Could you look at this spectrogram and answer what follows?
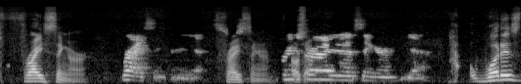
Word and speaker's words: Frisinger: they dropped the e for the germans it would be free singer but it's just right singer here so the irony is that yeah we don't even spell it right and everybody gets it wrong too so it's not just you so the answer is freisinger bryce ingredients yeah what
